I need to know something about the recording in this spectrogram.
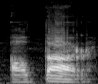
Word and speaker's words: altar: so it's altar altar in english you say alter in spanish you say altar good job okay next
